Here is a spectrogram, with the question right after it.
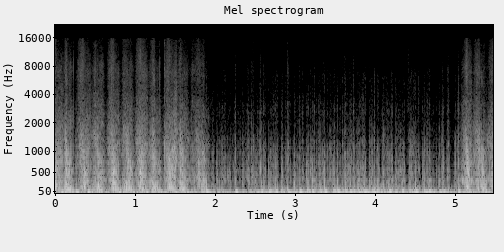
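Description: Both hands scratch and squeeze the black foam windscreen on a desktop microphone with fingertips and short nails. The result is a dense, rapid run of boomy, low-heavy rustling and scratching. It sounds brighter and harsher for the first two seconds and again at the end, and more muffled and subdued in between.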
